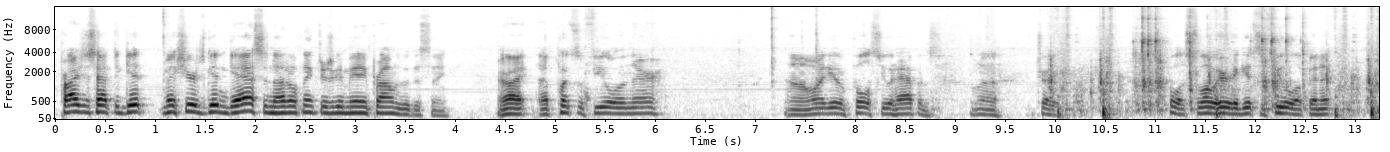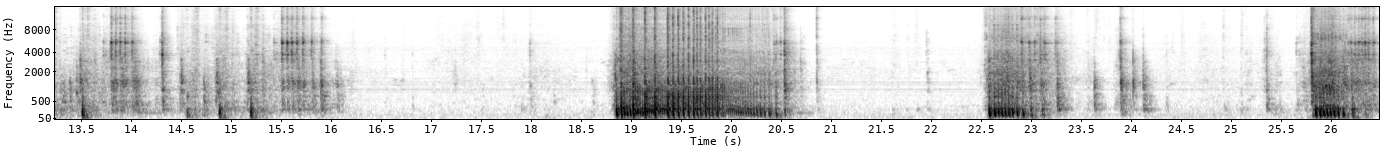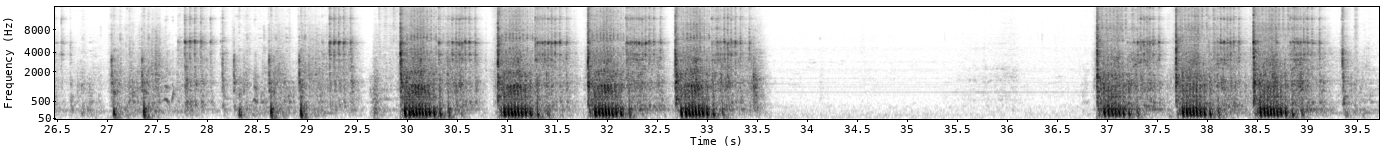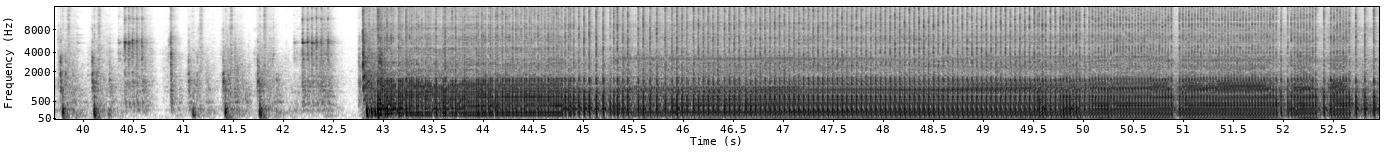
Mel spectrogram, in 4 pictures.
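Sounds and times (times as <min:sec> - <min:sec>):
chainsaw recoil starter pulls: 0:09.8 - 0:16.2, 0:18.8 - 0:20.8, 0:22.5 - 0:24.2, 0:25.3 - 0:33.6, 0:36.8 - 0:52.9
chainsaw engine running: 0:09.9 - 0:16.1, 0:18.8 - 0:20.7, 0:22.5 - 0:23.5, 0:25.7 - 0:33.6, 0:36.8 - 0:52.9.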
